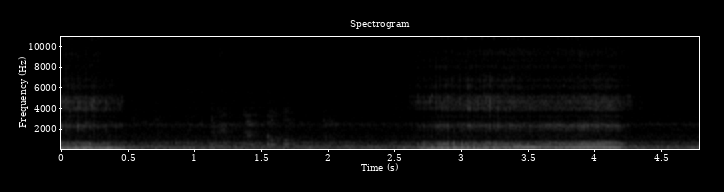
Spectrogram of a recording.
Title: I like snoring gumbo style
